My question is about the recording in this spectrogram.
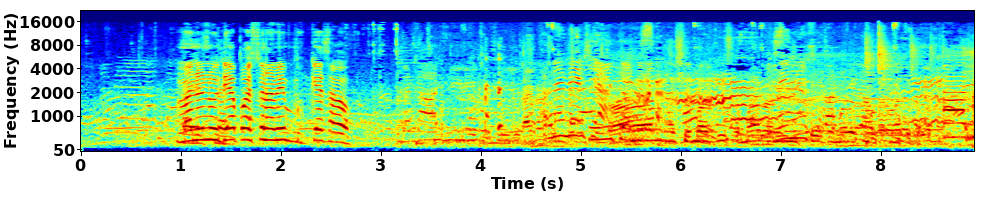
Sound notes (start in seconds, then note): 4.6 people Talking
